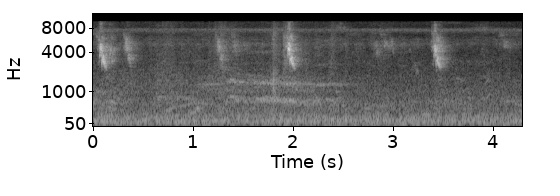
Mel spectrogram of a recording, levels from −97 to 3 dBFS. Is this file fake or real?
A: real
